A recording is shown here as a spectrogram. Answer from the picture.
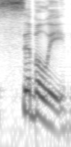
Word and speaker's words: Sibylle: It's Mother Sibylle. That's how you say it.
